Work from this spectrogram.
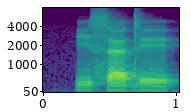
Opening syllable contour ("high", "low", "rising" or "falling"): low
